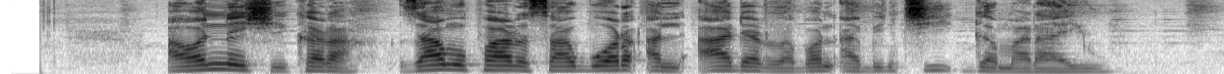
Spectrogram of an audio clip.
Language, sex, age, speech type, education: Hausa, male, 15-29, read, primary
